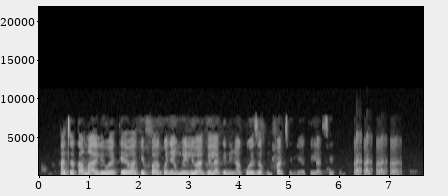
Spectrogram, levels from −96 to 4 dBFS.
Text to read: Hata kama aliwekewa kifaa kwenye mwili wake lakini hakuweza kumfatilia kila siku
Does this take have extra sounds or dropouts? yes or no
yes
